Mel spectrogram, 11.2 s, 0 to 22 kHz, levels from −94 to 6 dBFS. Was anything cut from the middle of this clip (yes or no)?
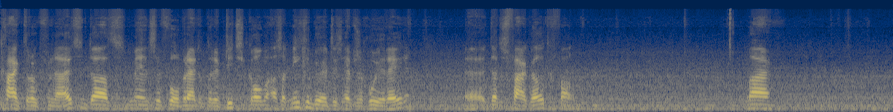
no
